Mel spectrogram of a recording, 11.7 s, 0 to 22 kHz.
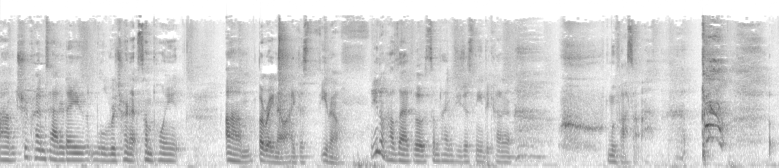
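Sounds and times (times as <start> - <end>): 
speech: 0.0 - 8.1, 9.1 - 10.4
person coughing with throaty rasp: 10.2 - 11.6.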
